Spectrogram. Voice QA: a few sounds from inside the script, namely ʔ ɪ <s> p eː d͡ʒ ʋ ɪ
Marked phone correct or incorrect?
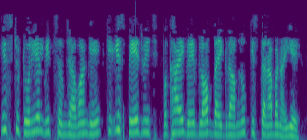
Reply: correct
